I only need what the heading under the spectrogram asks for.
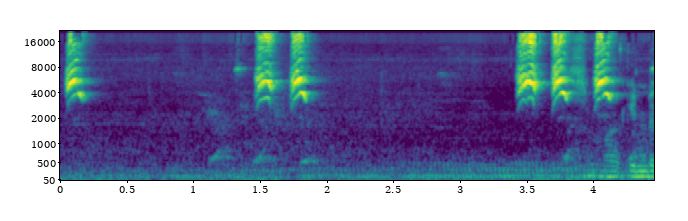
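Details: Sunbird perched some two meters above the recordist, giving loud, high, clipped chirps in quick clusters of two or three. Faint lower notes sit beneath, and a brief murmur of human voice comes near the end.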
